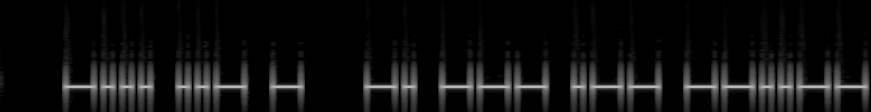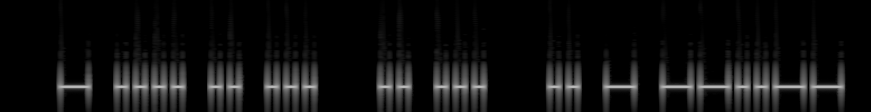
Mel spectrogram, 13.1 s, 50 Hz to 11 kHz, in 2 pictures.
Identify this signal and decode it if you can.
Morse code, heard as a keyed tone, about 17 wpm, 700 Hz. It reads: BUT NOW, THIS IS IT,
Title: A Sound Of Thunder 17wpm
